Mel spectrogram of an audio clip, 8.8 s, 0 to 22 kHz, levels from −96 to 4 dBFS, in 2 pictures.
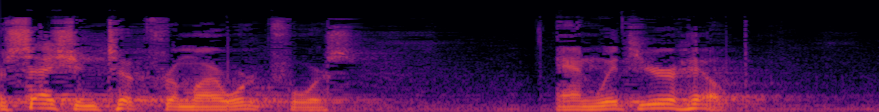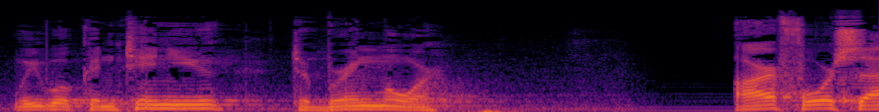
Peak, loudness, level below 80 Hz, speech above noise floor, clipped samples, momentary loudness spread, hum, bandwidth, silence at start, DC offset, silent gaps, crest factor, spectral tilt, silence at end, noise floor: -14 dBFS; -32 LUFS; -54 dBFS; 32 dB; under 0.1%; 17 LU; 60 Hz at -60 dBFS; 14 kHz; 0 s; under 0.1%; none; 18 dB; -5.5 dB/octave; 0 s; -63 dBFS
